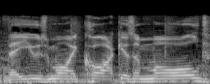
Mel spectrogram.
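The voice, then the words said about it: Attempted Boston accent drifting New York. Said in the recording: “Your accent's kind of... It's drifting into New York there... I'm trying to do a Boston accent.”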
